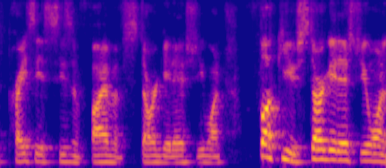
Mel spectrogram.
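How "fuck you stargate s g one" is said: angry outburst. Real, not acted. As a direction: bark it back at the reviewer. Defending Stargate against review jab.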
